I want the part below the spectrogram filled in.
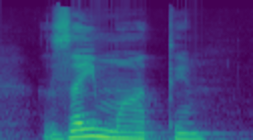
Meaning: to occupy, to take up, to take (:space, position, time, attention)
- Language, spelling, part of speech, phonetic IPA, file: Ukrainian, займати, verb, [zɐi̯ˈmate], Uk-займати.ogg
